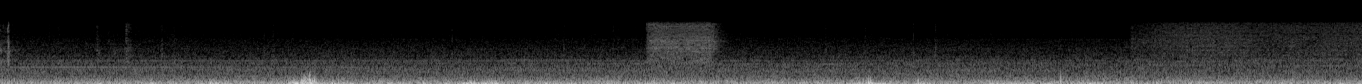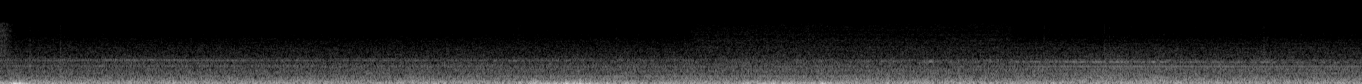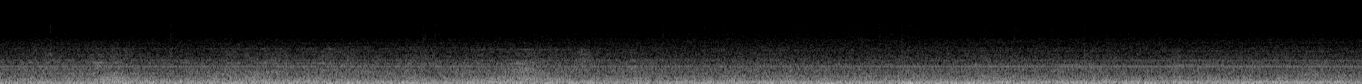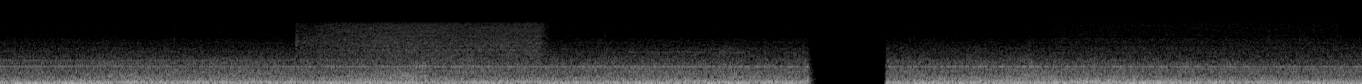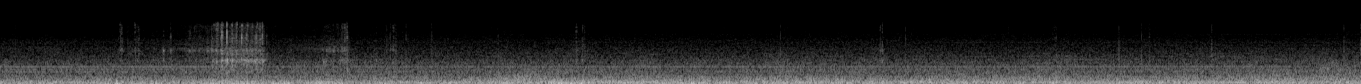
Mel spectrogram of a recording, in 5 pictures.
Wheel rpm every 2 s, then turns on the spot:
0, 0, 0, 0, 0, 0, 0, 0, 0, 0, 0, 0, 0, 0, 0, 0, 0, 0, 0, 0, 0, 0, 0, 0, 0, 0, 0, 0, 10, 0, 0, 0, 0, 0.
56-58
